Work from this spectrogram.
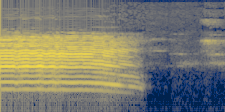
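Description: A single goat bleats loudly and close by on a goat farm, one sustained wavering call lasting under a second, followed by silence and a faint brief sound.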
